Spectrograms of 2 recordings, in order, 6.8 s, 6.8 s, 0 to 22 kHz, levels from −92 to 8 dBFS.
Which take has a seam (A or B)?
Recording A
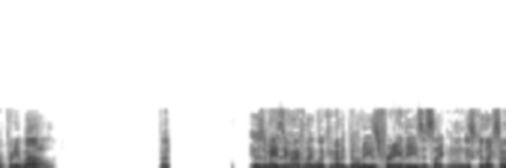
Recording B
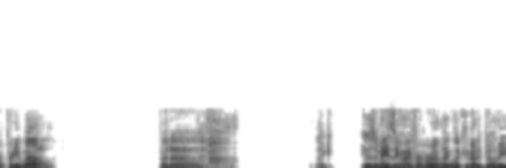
A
